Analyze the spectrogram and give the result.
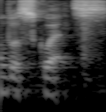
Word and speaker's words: Busquets: A player to watch out for Duquesne would be Manel Busquet. I hope I'm saying that right. – Manel Busquets.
